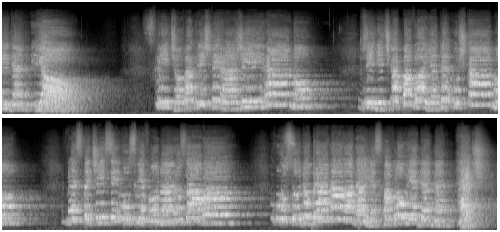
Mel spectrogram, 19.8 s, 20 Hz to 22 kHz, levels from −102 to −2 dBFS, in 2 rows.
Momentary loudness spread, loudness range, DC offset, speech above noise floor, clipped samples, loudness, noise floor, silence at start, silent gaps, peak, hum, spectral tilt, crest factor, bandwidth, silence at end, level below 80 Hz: 11 LU; 5 LU; under 0.1%; 38 dB; under 0.1%; -20 LUFS; -58 dBFS; 0 s; none; -4 dBFS; none; -2.5 dB/octave; 18 dB; 15.5 kHz; 0.1 s; -68 dBFS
